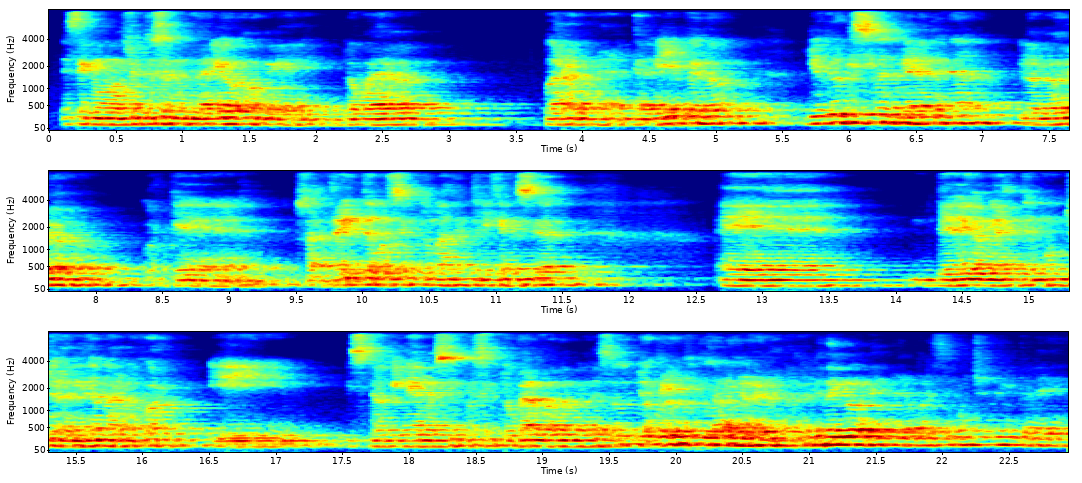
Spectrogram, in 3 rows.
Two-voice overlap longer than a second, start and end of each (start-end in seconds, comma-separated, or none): 19.7-21.0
